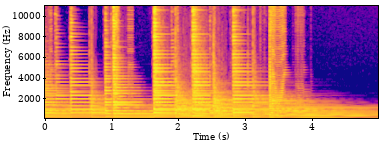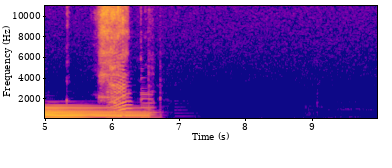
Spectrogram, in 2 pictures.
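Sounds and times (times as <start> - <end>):
guitar: 0.0 - 6.9.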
